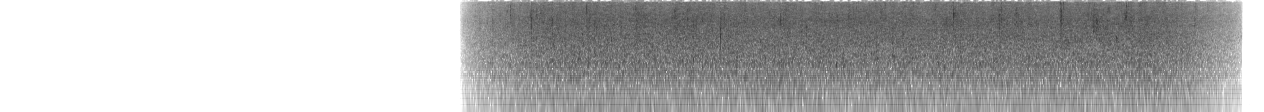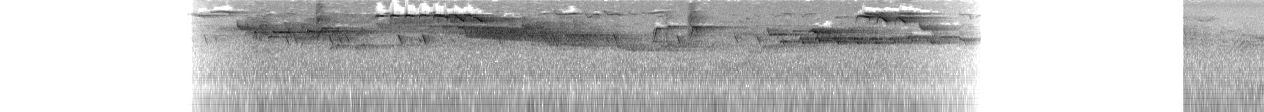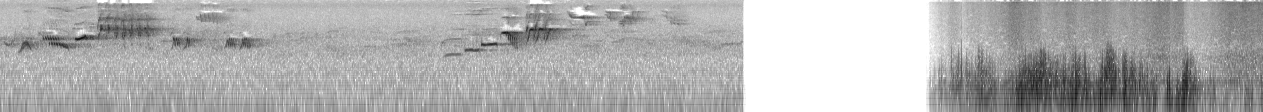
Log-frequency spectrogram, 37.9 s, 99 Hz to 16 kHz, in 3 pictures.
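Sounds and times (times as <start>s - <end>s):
rain hiss with drop ticks: 4.7s - 12.4s
birds chirping and singing: 14.6s - 22.4s, 24.6s - 32.7s.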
